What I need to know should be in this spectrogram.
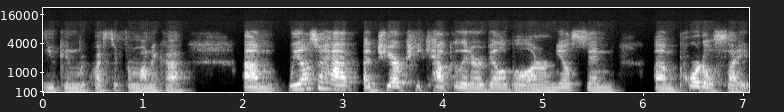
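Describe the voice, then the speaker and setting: Against a quiet background, a woman with a very deep, low pitch talks at a fairly quick pace with ordinary pitch variation. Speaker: media research presenter. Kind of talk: webinar presentation. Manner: fast.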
